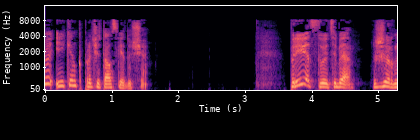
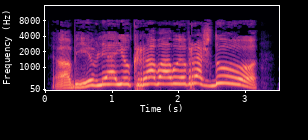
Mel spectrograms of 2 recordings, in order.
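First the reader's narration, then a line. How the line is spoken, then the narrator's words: Yelling. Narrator (Russian): завопил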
